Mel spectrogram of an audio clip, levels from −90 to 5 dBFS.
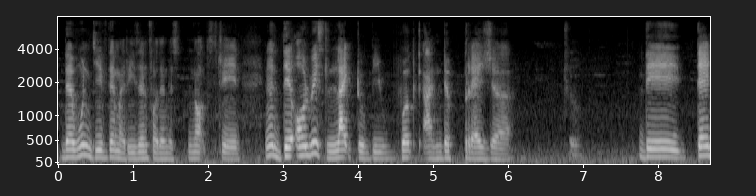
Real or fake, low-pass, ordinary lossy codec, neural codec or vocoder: real; 7.2 kHz; MP3, 48 kbps; none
